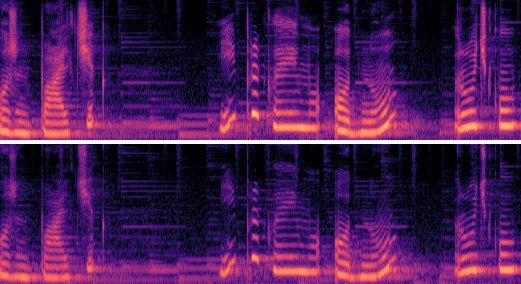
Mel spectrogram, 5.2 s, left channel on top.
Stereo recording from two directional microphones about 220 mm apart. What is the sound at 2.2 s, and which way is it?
A woman's voice, 15° left (ahead or behind).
